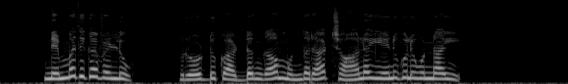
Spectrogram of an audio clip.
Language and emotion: Telugu, fearful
